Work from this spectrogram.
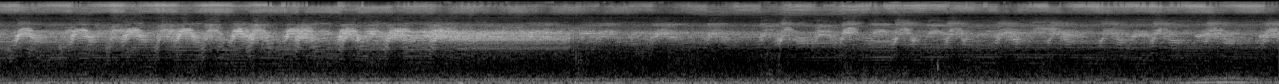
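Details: Shrill cicada buzzing, pulsing rapidly at first, then easing into a flatter, slightly quieter continuous drone after about six seconds; a faint low rumble appears near the end.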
